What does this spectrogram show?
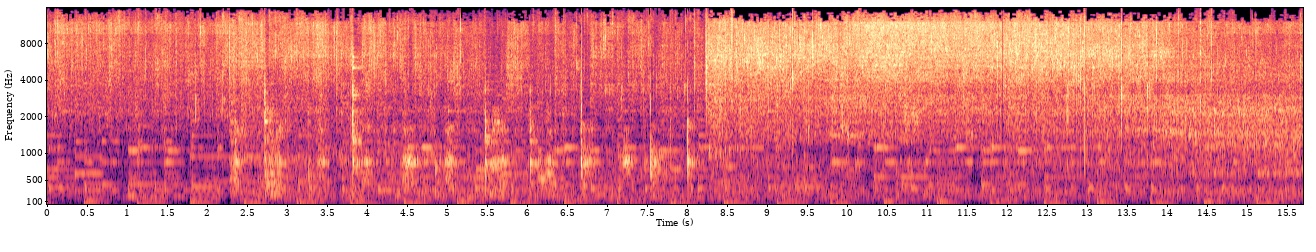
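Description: Rice stir-frying in a hot wok: a wooden spatula scrapes and knocks against the pan for several seconds, then a steady sizzle of frying sets in sharply about halfway through and carries on, with beaten egg going into the hot oil near the end.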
